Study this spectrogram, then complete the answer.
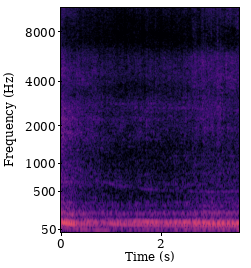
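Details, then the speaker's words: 1971 Plymouth Roadrunner 383 V8 with pistol-grip 4-speed, running in cold winter weather with a light rev: a deep, even V8 rumble and steady low burble, no knocks or misses. Owner says it sounds and runs good. "Don't want to over rev it or get it too worked up in the cold here, but it sounds good, it runs good, it moves good."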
